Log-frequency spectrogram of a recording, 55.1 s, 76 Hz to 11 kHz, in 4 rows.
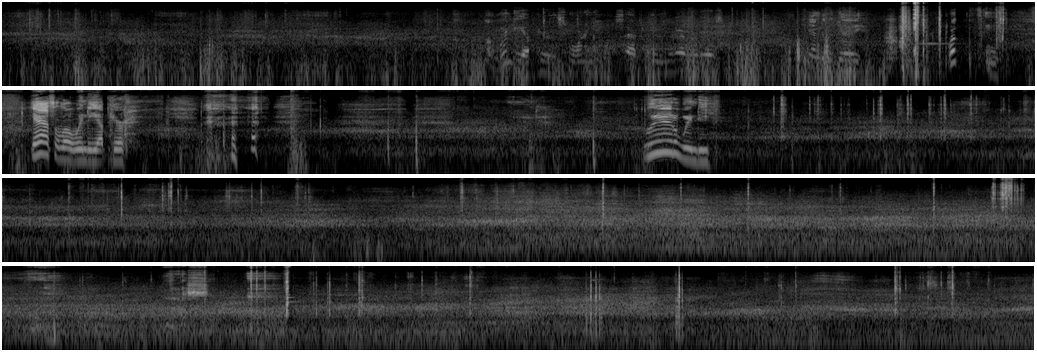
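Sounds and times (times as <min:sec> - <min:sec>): wind buffeting microphone: 0:00.0 - 0:55.0
handling clicks and knocks: 0:11.8 - 0:14.1, 0:20.8 - 0:31.8, 0:32.9 - 0:38.9, 0:39.8 - 0:43.4, 0:44.6 - 0:47.9, 0:49.0 - 0:49.6, 0:50.2 - 0:50.5, 0:51.2 - 0:55.0.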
